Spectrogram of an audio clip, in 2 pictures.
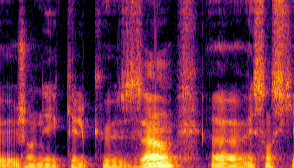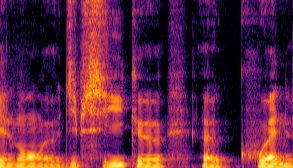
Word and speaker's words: Qwen: Donc ici, j'en ai quelques-uns, essentiellement DeepSeek, Qwen, je crois qu'il faut prononcer Chen, mais enfin, j'en suis pas très sûr. Donc Qwen ou Chen, et puis j'ai ici Gemma, donc c'est Google, hein.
